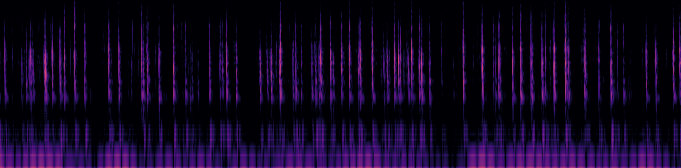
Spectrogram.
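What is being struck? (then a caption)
Plastic split ergonomic keyboard. Fingertips of both hands type fast on a full-size beige split ergonomic keyboard with plastic keycaps. The result is a rapid stream of short, bright plastic clicks and clacks, broken by a few brief pauses, with a faint low undertone beneath the keystrokes.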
